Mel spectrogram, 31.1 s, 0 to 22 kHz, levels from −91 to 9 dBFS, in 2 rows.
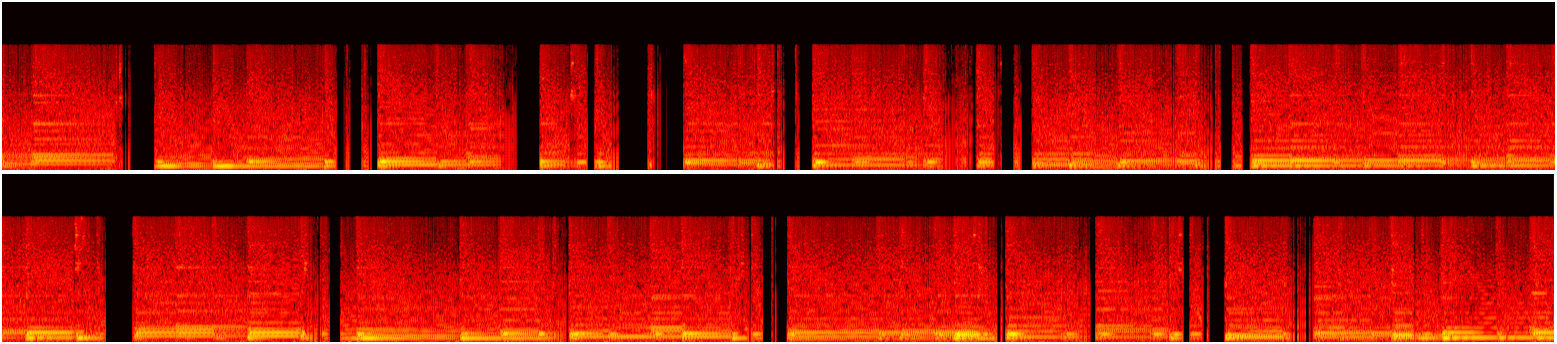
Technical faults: low bit depth without dither; Bluetooth LC3 compression

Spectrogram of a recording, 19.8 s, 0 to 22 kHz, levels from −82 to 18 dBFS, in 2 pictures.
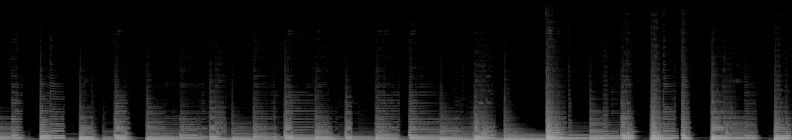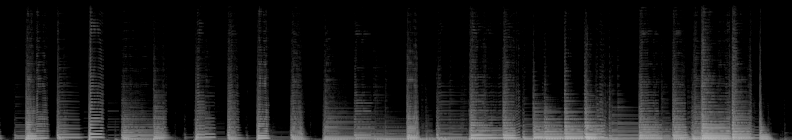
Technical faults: none

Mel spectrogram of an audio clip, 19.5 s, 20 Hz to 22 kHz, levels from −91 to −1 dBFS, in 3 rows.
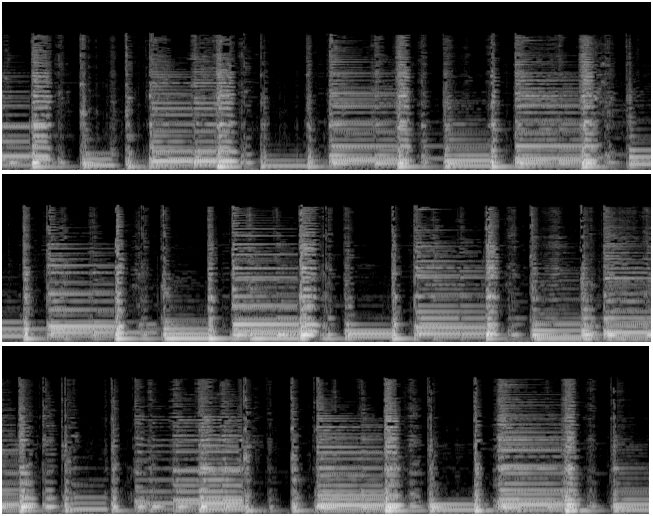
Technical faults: AAC compression

